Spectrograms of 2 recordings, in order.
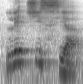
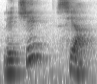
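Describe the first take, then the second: First: Said in the usual way. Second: "Letícia" with a pause after stressed TÍ; split into syllables. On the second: Shown as a demonstration. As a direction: break "Letícia" into Le-tí, then cia. ("Letícia" separada depois do TÍ) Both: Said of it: "deveria ter acento".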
